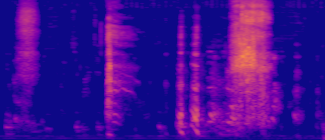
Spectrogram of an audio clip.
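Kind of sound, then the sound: human body sound, sneeze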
